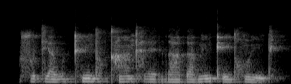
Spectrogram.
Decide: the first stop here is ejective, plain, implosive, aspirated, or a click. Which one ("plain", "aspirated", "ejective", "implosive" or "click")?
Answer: plain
